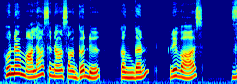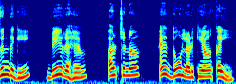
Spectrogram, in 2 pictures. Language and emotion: Sindhi, neutral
